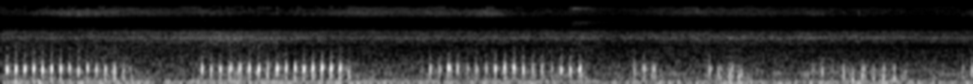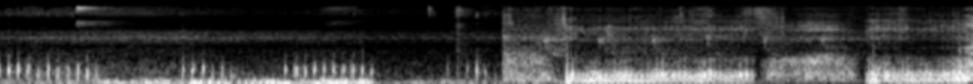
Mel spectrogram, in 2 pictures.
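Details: Raccoon; purr; contentment, when feeling happy and safe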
